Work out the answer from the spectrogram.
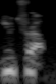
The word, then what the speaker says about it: Utrup: It is pronounced Utrup. So I said it right, Utrup.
